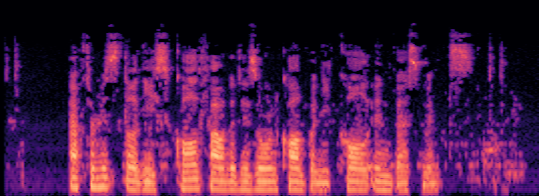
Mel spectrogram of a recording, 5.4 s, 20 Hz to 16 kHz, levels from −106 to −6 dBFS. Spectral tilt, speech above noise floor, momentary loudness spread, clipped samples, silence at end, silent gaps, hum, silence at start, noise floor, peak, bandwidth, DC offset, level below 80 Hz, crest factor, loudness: -5.5 dB/octave; 35 dB; 16 LU; under 0.1%; 0.3 s; none; none; 0.7 s; -61 dBFS; -6 dBFS; 9.4 kHz; under 0.1%; -58 dBFS; 20 dB; -26 LUFS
